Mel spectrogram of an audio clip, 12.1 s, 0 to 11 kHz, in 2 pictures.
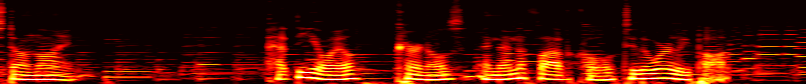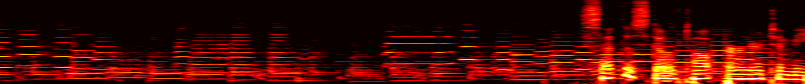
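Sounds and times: jazzy brass music: 0:05.4 - 0:12.0.

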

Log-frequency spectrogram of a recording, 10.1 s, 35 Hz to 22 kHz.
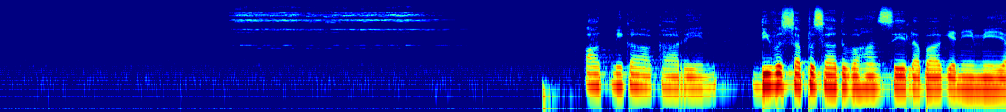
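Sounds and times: small metal bell ringing: 0:02.3 - 0:05.2.

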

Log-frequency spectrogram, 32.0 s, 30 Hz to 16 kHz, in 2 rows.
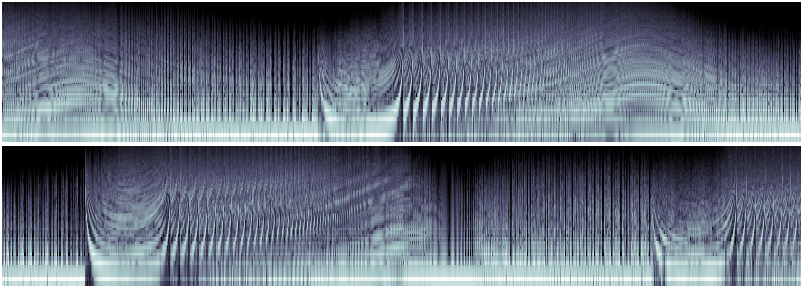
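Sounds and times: distorted electronic noise music: 0:00.0 - 0:31.9
buzzing tone swooping in pitch: 0:06.3 - 0:15.4, 0:17.6 - 0:25.0, 0:29.0 - 0:31.9.

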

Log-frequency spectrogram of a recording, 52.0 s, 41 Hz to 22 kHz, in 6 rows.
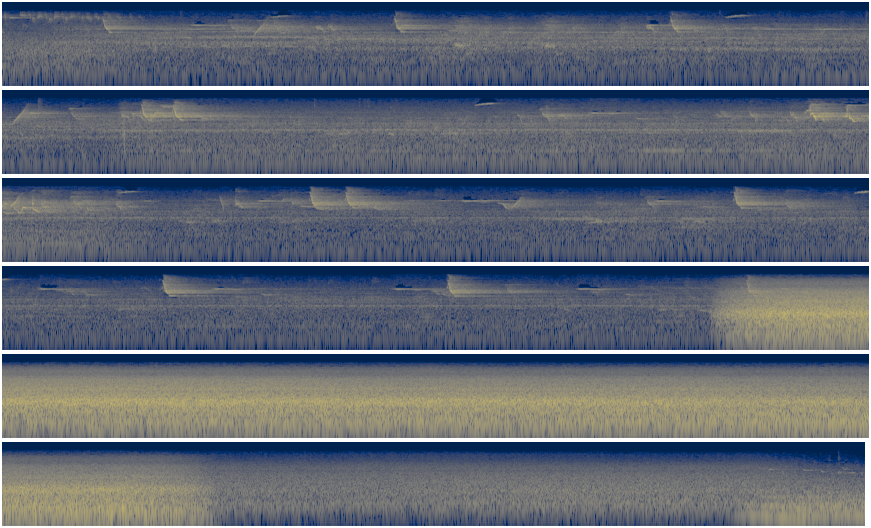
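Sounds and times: thrush whistled calls: 0:33.1 - 0:37.0
ocean surf breaking: 0:33.1 - 0:45.7.

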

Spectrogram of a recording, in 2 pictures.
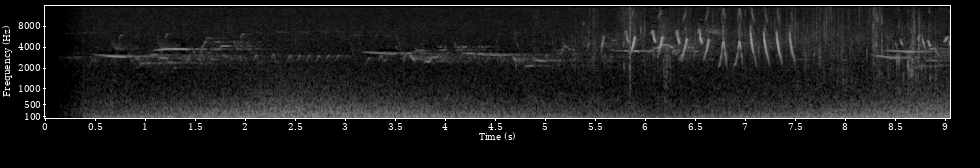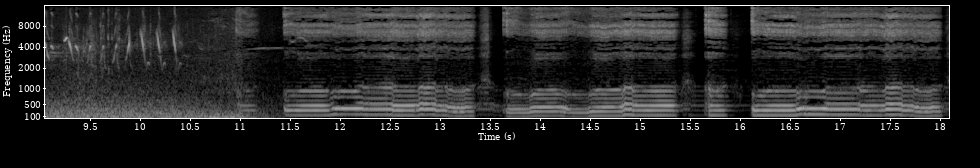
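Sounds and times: birds chirping and trilling: 0:00.1 - 0:11.8.

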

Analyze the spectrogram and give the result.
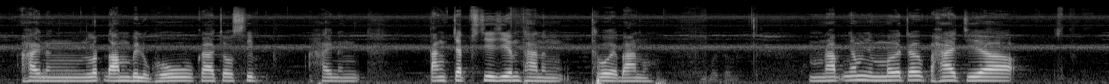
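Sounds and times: high-pitched insect drone: 0:00.0 - 0:11.0
man speaking: 0:06.2 - 0:07.5.

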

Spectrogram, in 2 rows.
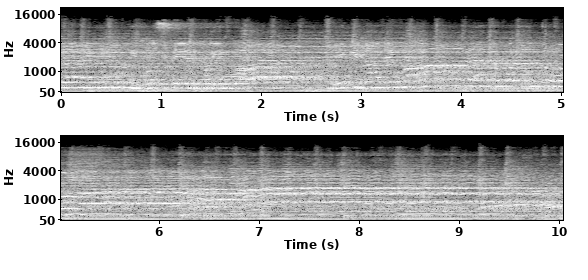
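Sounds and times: amplified backing music: 0:00.0 - 0:10.0
woman singing into a microphone: 0:04.8 - 0:10.0.

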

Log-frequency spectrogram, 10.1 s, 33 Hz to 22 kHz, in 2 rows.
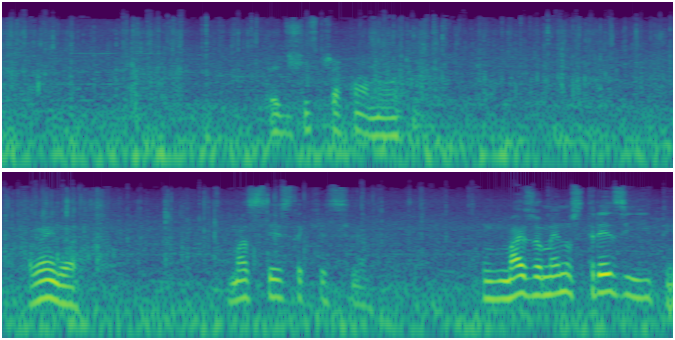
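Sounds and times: plastic wrapping rustling: 0:00.0 - 0:09.9
store background noise: 0:00.0 - 0:10.0.

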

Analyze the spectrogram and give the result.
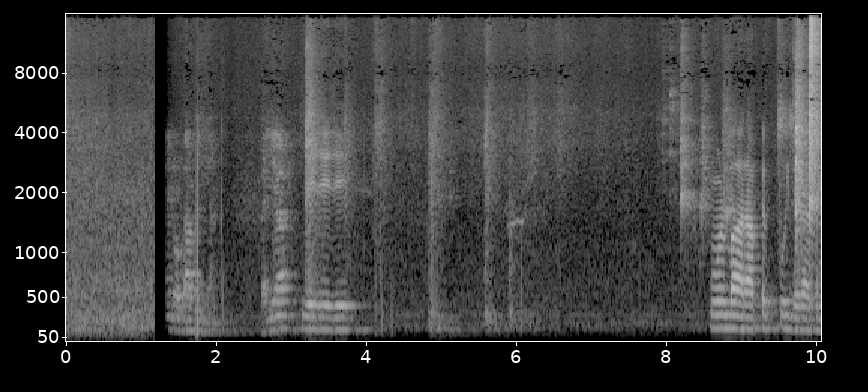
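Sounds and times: man talking: 0:01.4 - 0:04.0.

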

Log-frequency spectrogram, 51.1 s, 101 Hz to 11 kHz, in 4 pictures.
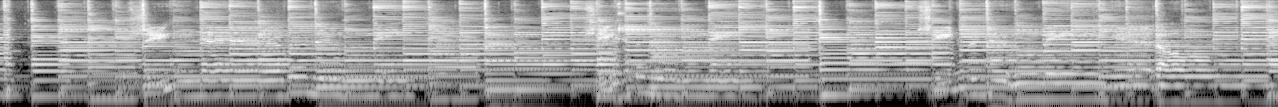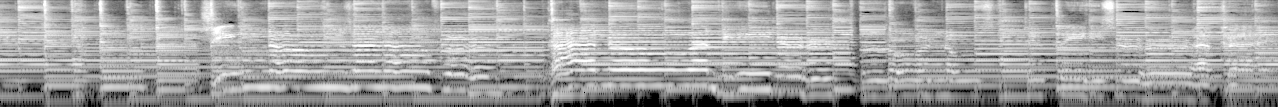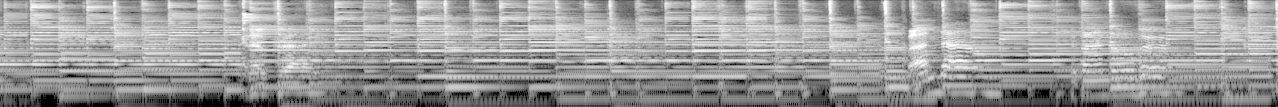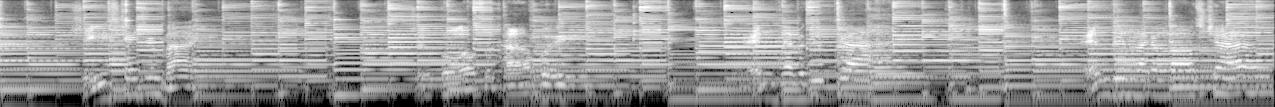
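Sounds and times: acoustic guitar strumming chords: 0:00.0 - 0:51.0.

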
